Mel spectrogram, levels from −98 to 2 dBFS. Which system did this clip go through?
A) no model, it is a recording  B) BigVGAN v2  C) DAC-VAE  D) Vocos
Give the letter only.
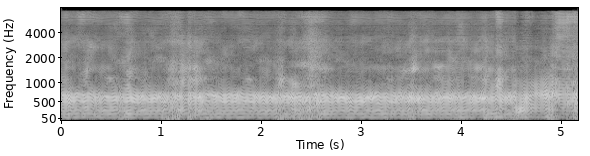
D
